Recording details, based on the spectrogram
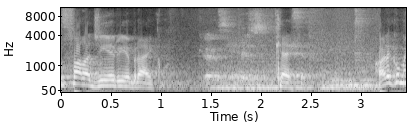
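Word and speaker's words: כסף: Kesef.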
